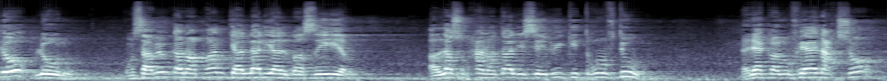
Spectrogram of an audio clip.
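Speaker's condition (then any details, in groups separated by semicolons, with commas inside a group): No condition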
